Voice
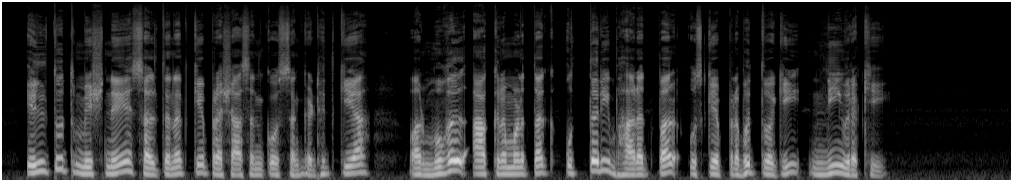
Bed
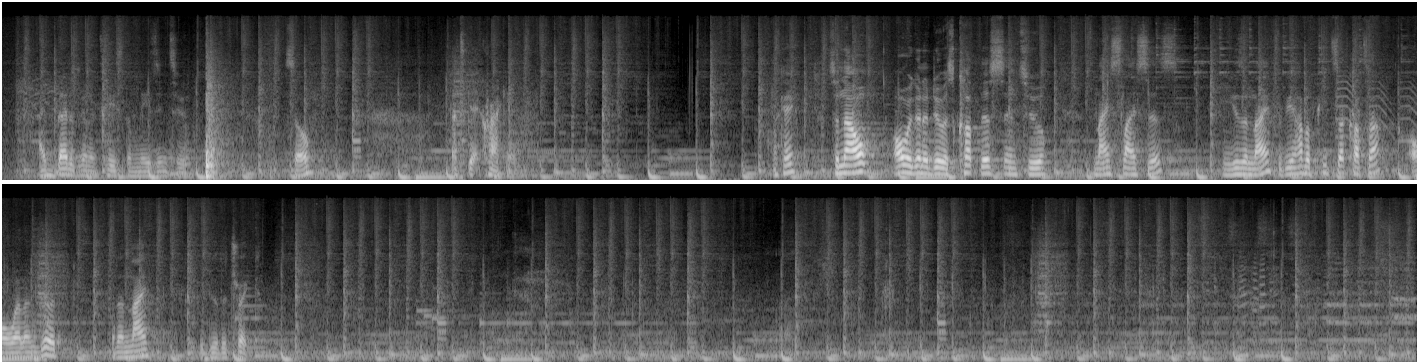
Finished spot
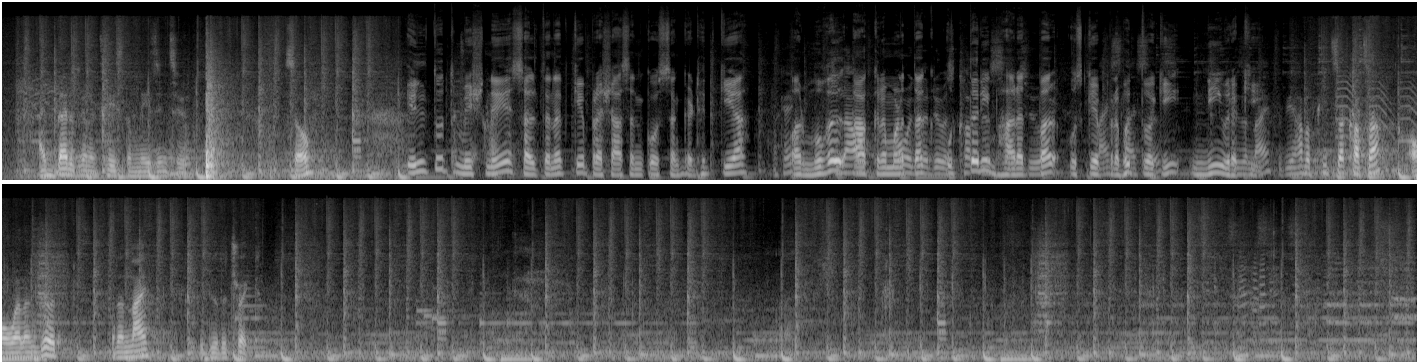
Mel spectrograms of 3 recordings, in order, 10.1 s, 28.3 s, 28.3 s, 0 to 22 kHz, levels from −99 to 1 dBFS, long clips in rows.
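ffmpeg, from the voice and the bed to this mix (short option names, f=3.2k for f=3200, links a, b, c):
-filter_complex "[0:a]adelay=3800,volume=-5dB[a];[1:a]volume=18.5dB,afade=t=out:st=3.94:d=0.21:silence=0.0944061,afade=t=in:st=12.84:d=0.88:silence=0.1[b];[a][b]amix=inputs=2:normalize=0"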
